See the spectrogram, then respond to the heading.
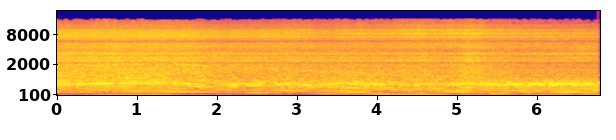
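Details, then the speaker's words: Husqvarna snow thrower started on choke after carburetor reinstalled during governor repair: revs unevenly, pitch sagging and hunting, running rough and stumbling; owner thinks it's getting too much fuel. "well that's really disappointing what is happening it's getting too much fuel man this has been a challenge you guys"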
